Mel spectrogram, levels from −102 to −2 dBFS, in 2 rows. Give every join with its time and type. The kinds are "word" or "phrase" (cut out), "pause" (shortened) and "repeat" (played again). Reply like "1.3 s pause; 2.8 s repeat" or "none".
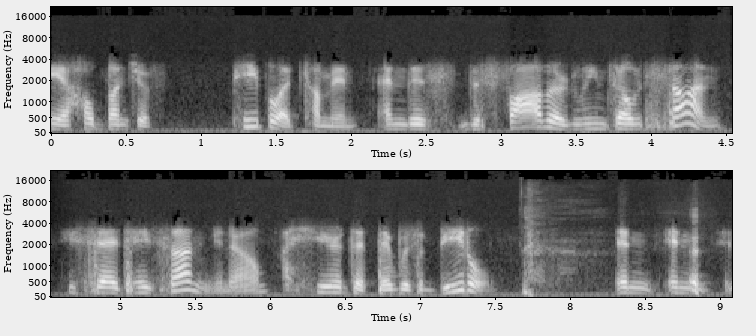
2.1 s pause; 3.9 s word; 4.5 s pause; 6.0 s pause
